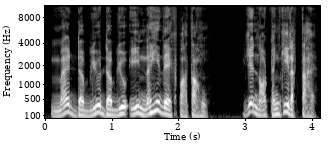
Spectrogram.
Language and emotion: Urdu, disgusted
